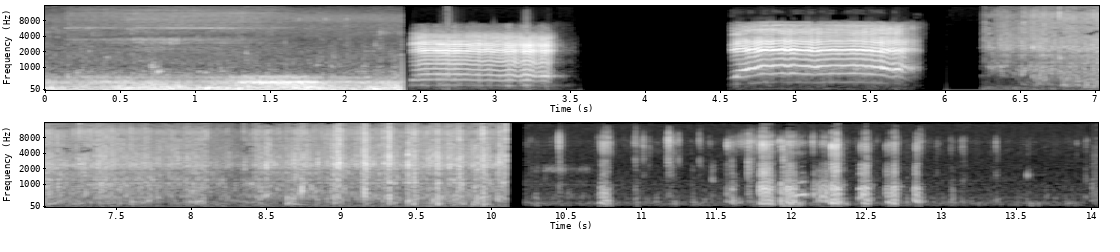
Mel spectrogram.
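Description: A loud low rumbling noise, then two wavering bleats about two seconds apart, then a hiss with a run of clicks.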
